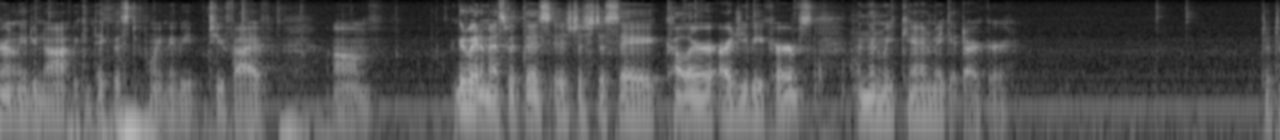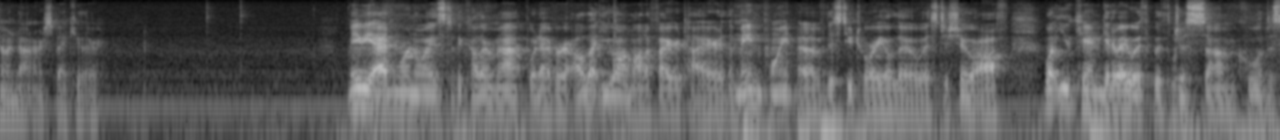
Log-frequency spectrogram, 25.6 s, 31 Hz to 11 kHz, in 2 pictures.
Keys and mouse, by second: 4.4 shift+a.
